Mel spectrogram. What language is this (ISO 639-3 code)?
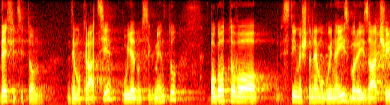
hrv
